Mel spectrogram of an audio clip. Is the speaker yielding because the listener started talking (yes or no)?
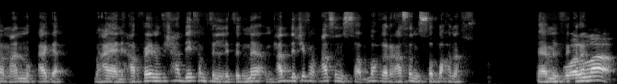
yes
